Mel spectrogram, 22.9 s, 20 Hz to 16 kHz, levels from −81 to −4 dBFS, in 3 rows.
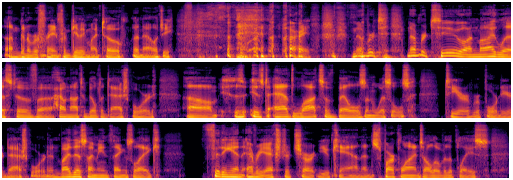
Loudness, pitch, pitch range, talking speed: -19 LUFS, 110 Hz, 105-130 Hz, 165 wpm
